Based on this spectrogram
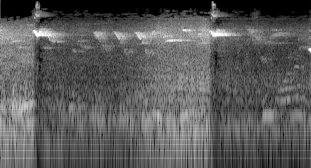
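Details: Agitated pixarro (Green-winged Saltator) kept at an aviary in Sorocaba, São Paulo, Brazil, giving sharp high metallic ticks about two seconds apart, with soft fainter chirps between them and a constant background hiss.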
